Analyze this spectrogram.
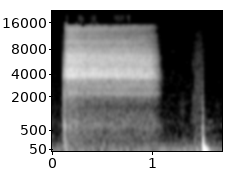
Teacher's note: momentáneamente se va a interrumpir la salida de aire para luego dejarla pasar gradualmente, como en la consonante ch. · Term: Africado o semioclusivo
